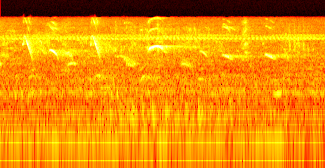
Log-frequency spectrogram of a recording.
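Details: Purple-throated euphonia, wild and free in nature, giving short clear whistled notes, some slurring downward and one held slightly longer, about six notes spaced unevenly over three seconds over a steady high insect-like hum.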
